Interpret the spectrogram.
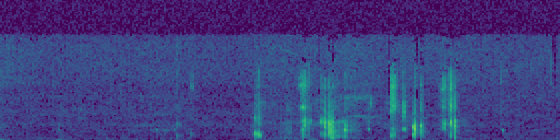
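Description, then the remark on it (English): Crackly chewing on hard plastic Lego bricks: a quick flurry of sharp clicks and crunches in irregular bursts, fairly quiet against a faint background hum, with no one talking. “she chewing Legos like King was”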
